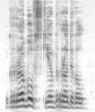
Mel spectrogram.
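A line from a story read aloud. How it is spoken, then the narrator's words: Through gritted teeth. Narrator (Russian): процедил Анхайлик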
